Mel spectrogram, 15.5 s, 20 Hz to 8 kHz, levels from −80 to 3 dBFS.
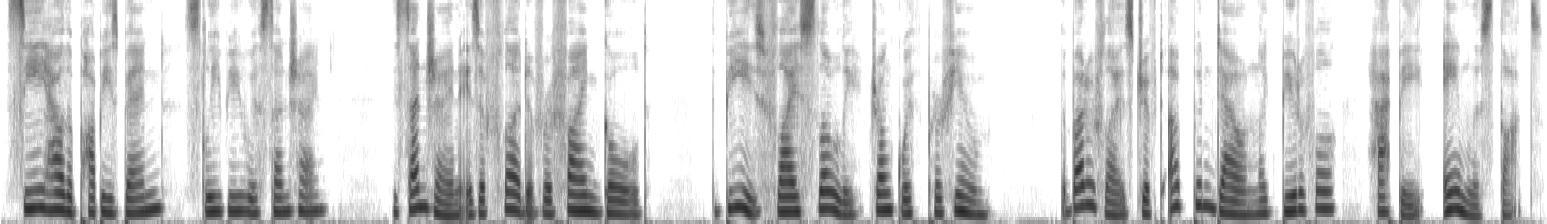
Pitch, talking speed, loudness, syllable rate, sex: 200 Hz, 130 wpm, -20 LUFS, 4.0 syllables/s, female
